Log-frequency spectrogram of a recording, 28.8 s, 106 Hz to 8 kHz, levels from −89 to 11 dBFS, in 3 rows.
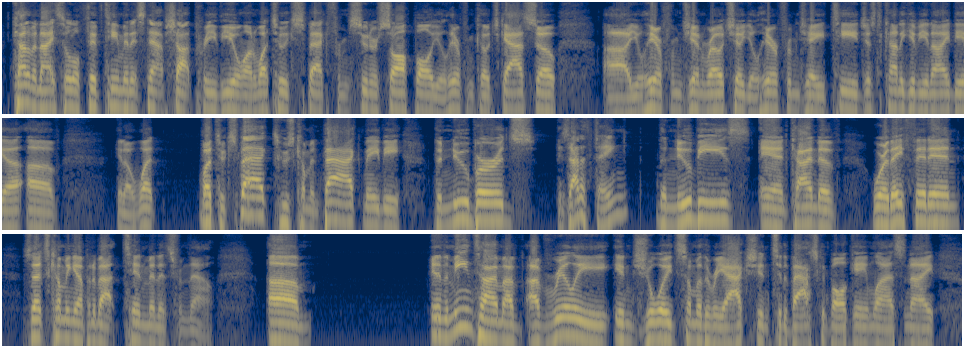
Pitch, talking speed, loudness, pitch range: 125 Hz, 195 wpm, -18 LUFS, 115-140 Hz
